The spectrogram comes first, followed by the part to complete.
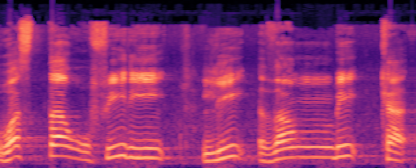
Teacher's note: استغفری میں را کے نیچے زیر را کو باریک کر کے پڑھیں گے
